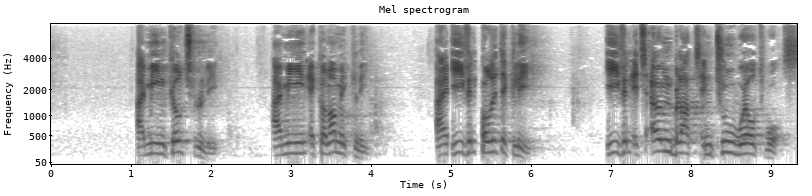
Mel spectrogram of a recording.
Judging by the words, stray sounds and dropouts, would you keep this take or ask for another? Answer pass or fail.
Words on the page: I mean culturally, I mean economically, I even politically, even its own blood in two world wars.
pass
